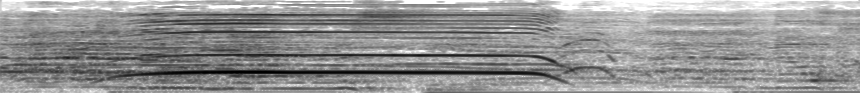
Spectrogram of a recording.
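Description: Rock band playing live in a large hall: over a steady bass, a long high note slides up, holds for about two seconds and falls away, with crowd noise behind it.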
